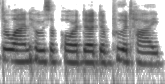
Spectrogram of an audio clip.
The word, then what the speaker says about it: Pheu Thai: one who supported the putai party that's how you pronounce it is for entice ties so putai is a party for ties ah okay I didn't know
